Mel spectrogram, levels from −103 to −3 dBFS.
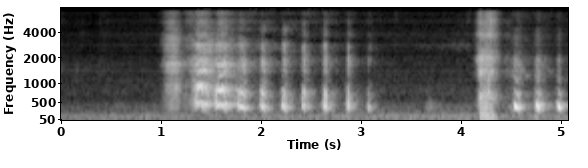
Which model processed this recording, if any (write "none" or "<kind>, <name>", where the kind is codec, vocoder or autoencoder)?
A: vocoder, Vocos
